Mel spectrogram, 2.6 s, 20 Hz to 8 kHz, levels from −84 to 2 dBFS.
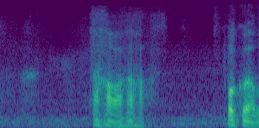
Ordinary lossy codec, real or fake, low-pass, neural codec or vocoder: Opus, 32 kbps; fake; 7.2 kHz; codec, 16 kHz in and 24 kHz out, 0.9 kbps, LongCat-Audio-Codec, fine tuned four codebook decoder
